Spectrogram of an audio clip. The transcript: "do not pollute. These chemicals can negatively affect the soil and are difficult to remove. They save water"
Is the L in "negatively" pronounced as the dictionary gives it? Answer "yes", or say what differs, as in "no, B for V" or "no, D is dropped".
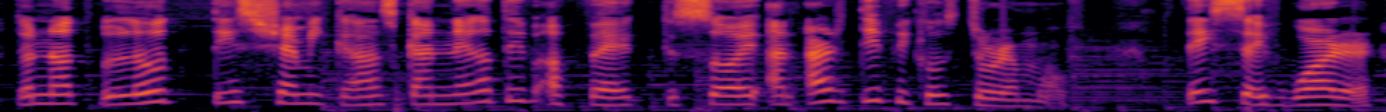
no, L is dropped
